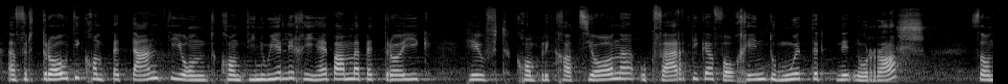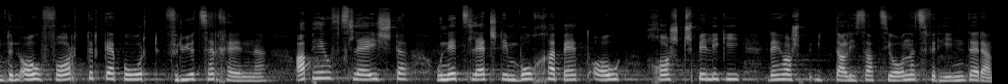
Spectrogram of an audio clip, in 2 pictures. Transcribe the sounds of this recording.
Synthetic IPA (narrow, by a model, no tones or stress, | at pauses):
əfəɾt̪ɾɔwtikʰɔmpɛtæntiʊntkʰɔntinuiːɾlɪχiɦɛbɑmːəbɛt̪ɾœʏik | hɪlftkʰɔmplikʰɑt͡sjoːnəʔukfærdiɡəfɔχɪndumuətəɾnɪtnʊːɾːɑʃ | sɔnd̪ənɔwfɔɾtəɾɡ̥ebʊɾtfɾyət͡sɛɾχɛnːə | ɑbhɪlft͡slɛɪʃtəunɪt̚t͡slɛt͡stɪmvʊχːəb̥ɛtʰɔwχɔʃtʃpɪliɡireɦɔʃpit̪ɑlisɑt͡sjoːnət͡sfəɾhɪndəɾə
